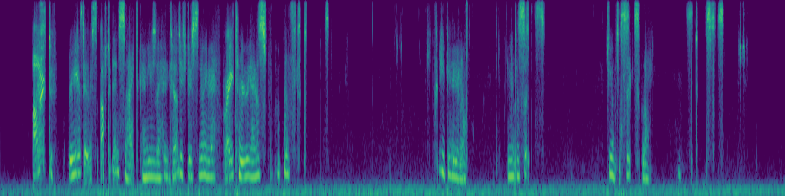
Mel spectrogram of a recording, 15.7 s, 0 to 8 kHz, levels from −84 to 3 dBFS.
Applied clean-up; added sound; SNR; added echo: neural diffusion model UNIVERSE++.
